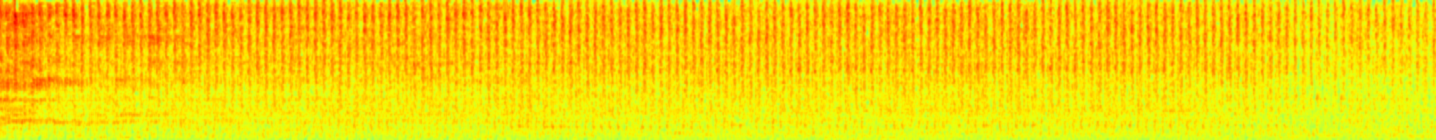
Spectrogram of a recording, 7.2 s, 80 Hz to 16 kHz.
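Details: 2019 Murray push mower with a Briggs & Stratton 450E 4.5 hp engine, after a tight, dragging safety brake cable that caused a no-start was freed: a steady, even buzz from the small single with no misses or surging, running normally.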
